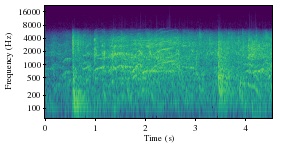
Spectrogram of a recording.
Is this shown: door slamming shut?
yes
